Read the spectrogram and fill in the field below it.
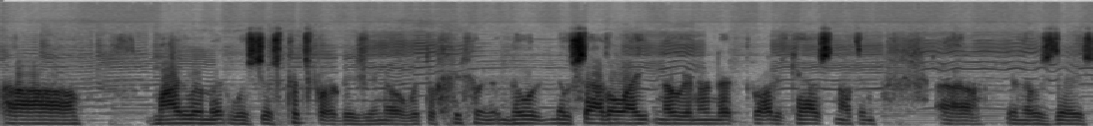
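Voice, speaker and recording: Over music in the background, a man of medium pitch talks in a monotone, flat intonation broken by long, frequent pauses. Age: 80s+. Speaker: former radio DJ and record promoter. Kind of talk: casual interview. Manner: halting.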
